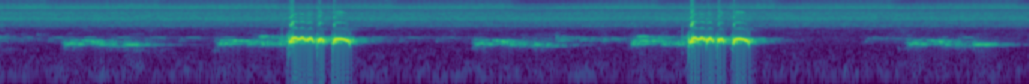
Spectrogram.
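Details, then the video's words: Zebra dove, local bird, singing to lure others into answering: soft hummed coos build into two loud stuttering coo phrases, then trail off softly. "Suara Pancingan Burung Perkutut Pikat Paling Bagus Supaya Bunyi"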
